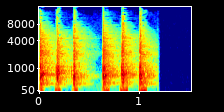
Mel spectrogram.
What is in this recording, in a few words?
monster centaur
